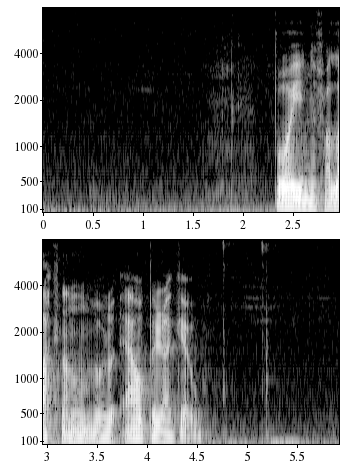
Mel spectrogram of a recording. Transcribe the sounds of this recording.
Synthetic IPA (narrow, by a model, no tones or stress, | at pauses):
b̥ɔːjɪnəfɾaːlakna̰nʊ̰nʋɔːɾəʔæ̰ːwpɪɾaɡœ̰w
